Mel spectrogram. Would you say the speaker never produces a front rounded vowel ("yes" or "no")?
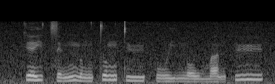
no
